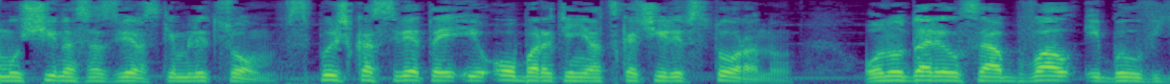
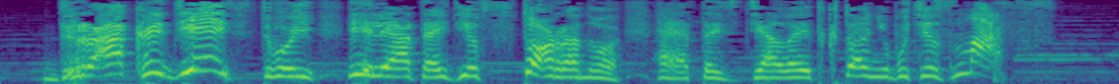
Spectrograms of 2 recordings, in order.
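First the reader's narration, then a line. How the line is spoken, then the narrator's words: Woman shrieking. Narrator (Russian): Провизжала женщина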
